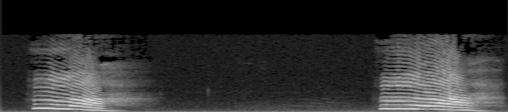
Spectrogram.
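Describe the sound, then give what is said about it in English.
Two good, full yawns from patients, each a loud, drawn-out voiced breath whose pitch slides steadily downward, separated by several seconds of silence. “Now from the patient tapes, first some examples of very acceptable good yawns from the patients.”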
